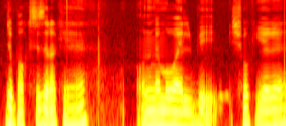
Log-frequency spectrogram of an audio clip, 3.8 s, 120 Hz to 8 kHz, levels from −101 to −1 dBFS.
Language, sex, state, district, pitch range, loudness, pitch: Hindi, male, Himachal Pradesh, Shimla, 100-110 Hz, -17 LUFS, 105 Hz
